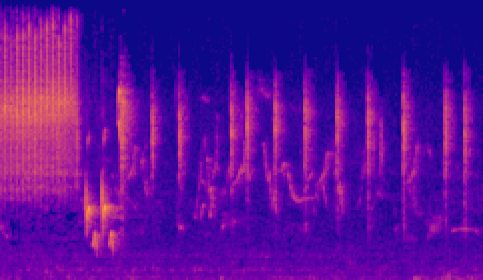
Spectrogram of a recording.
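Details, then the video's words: Sikatan londo, a rare flycatcher, opens with a dense buzzy trill, then gives a twittering burst followed by spaced sharp high chips, roughly three per second. "burung langka sikatan londo"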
